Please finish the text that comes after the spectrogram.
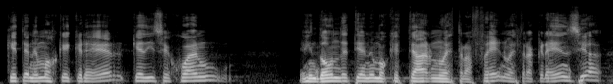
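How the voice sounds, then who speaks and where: Slow emphatic Argentine preacher man. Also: on the high side. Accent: Argentine Spanish. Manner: emphatic, swings between raised and hushed delivery. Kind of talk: sermon. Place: church. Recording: church hall reverb with faint music.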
